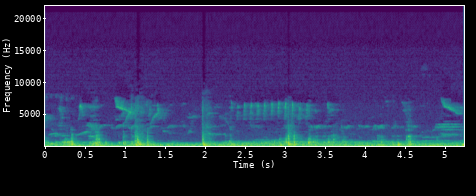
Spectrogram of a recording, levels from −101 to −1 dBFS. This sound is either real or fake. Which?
fake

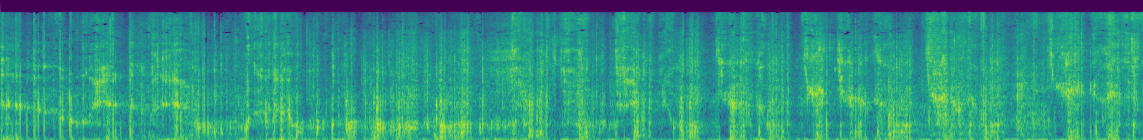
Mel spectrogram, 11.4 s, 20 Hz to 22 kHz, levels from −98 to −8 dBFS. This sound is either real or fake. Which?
fake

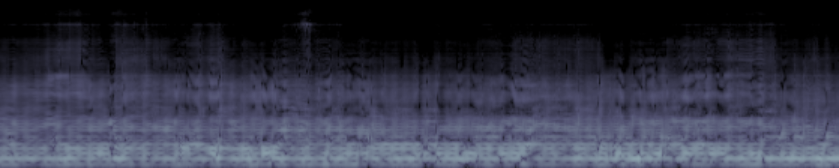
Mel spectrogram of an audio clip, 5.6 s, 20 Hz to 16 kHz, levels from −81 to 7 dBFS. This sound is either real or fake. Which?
fake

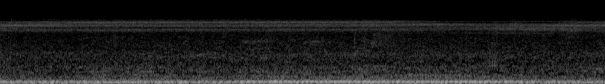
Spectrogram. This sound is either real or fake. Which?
real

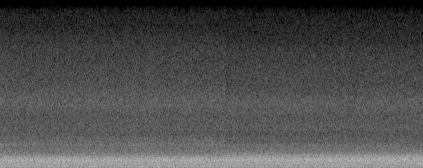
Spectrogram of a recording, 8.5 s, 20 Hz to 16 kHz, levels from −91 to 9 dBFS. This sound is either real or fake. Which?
real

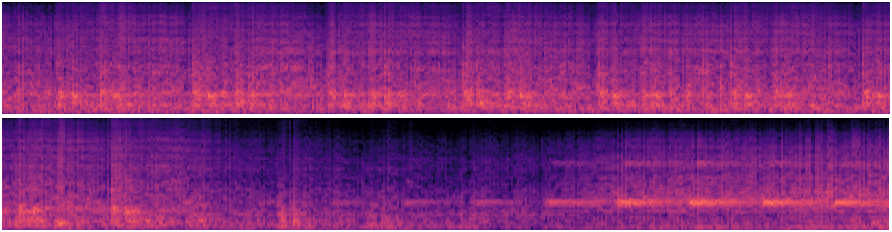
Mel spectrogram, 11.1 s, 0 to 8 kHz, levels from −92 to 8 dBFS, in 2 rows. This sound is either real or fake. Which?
fake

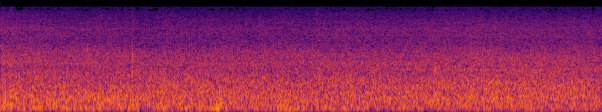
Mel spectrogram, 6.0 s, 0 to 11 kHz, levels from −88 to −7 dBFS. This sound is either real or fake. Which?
real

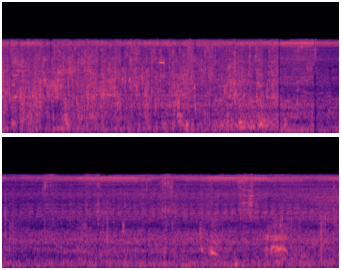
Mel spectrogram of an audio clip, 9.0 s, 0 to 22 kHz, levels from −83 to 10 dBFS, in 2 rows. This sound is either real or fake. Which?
real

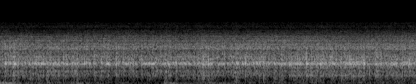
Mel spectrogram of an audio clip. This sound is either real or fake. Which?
fake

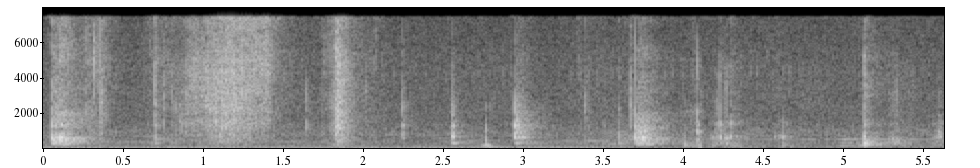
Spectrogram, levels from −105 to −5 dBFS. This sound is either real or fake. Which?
fake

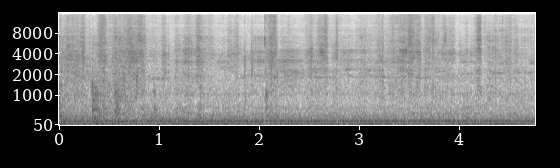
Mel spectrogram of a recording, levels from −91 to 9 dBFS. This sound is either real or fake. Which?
real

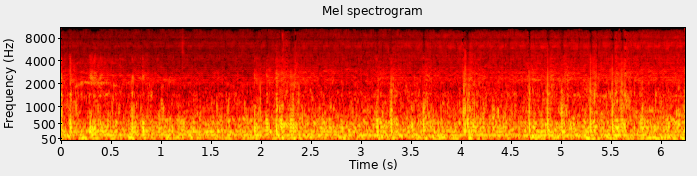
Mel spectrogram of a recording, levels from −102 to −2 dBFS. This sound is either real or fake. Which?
fake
